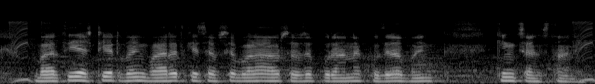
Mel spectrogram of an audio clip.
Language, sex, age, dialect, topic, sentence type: Magahi, male, 25-30, Southern, banking, statement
